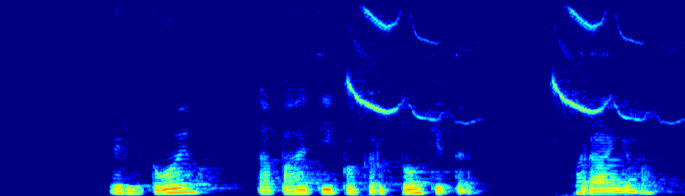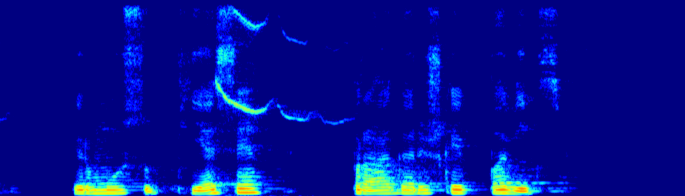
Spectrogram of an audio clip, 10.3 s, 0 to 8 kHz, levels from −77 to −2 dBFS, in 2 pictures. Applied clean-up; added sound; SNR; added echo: classical method WPE with log-MMSE.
